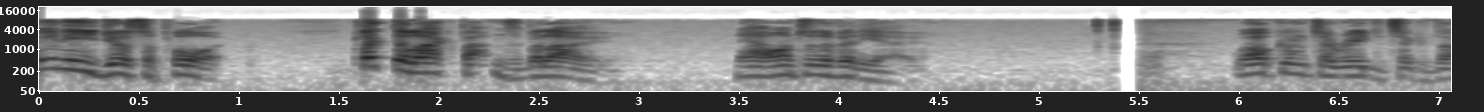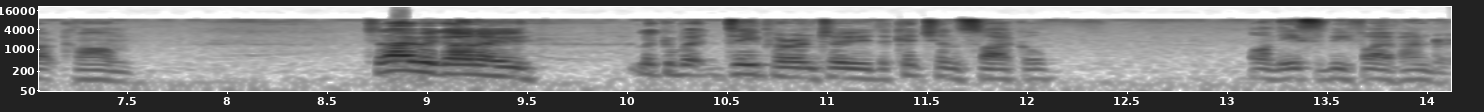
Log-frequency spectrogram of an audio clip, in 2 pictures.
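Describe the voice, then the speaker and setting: The voice is somewhat breathy, with lively intonation. It moves at a moderate pace with long, frequent pauses. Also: man. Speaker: market analyst, channel host. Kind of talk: chart analysis tutorial. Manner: casual, frequent fillers.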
